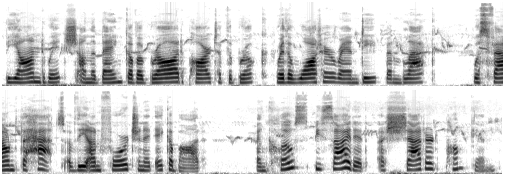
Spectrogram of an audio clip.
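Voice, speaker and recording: A woman's voice: mid-range voice, unhurried. A woman narrating a scripted audio drama in a theatrical, storytelling manner. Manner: theatrical, swelling from hushed to loud.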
